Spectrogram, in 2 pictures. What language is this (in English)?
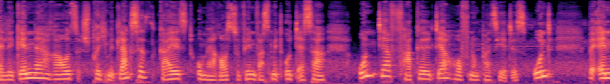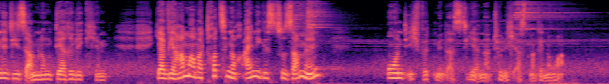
German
